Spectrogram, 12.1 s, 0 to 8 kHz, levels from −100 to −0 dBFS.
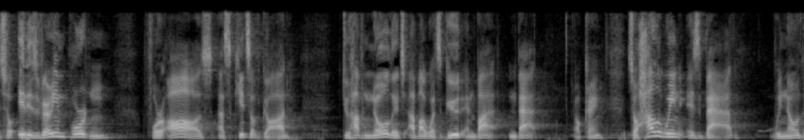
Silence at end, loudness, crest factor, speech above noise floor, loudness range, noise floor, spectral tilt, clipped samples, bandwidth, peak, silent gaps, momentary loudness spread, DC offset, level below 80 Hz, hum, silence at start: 0 s; -32 LUFS; 20 dB; 32 dB; 2 LU; -64 dBFS; -4.5 dB/octave; under 0.1%; 7.8 kHz; -12 dBFS; none; 13 LU; under 0.1%; -68 dBFS; none; 0 s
